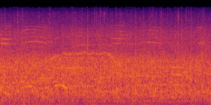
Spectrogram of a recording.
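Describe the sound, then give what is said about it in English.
A large stadium crowd applauds Wolverhampton Wanderers players, including Gary O'Neill, as they leave the field. A dense, continuous wash of clapping with scattered cheers and whistles rising through it, holding at an even, loud level throughout. “Gary O'Neill, one of those taking all the applause and blowing kisses to his family in the stand.”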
